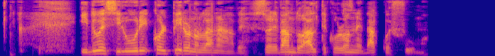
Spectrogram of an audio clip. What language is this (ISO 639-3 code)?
ita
